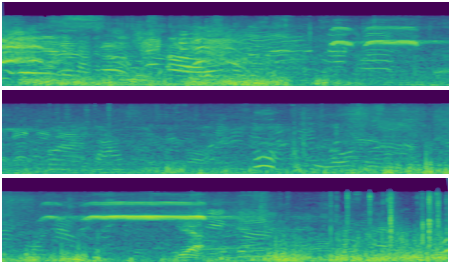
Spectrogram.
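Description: Young women call out to each other across an open field.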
